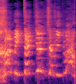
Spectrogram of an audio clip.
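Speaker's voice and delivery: high-pitched comic protest; indignant retort. Acted. Pupil to classmate who tells, indignant retort. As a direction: fire back with a leap in pitch.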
